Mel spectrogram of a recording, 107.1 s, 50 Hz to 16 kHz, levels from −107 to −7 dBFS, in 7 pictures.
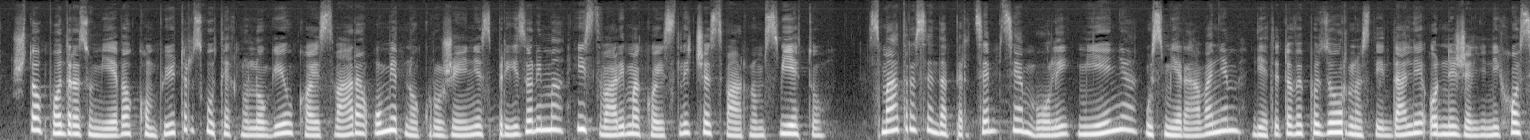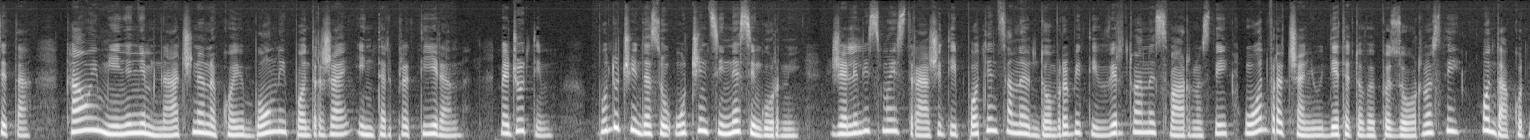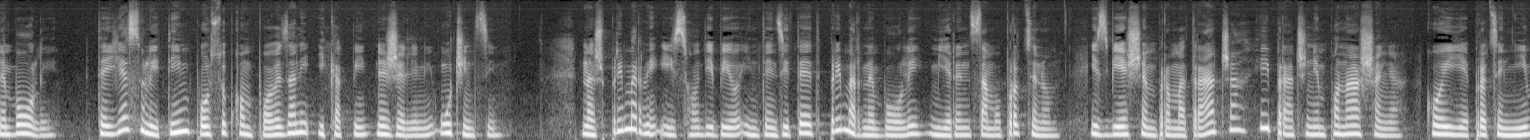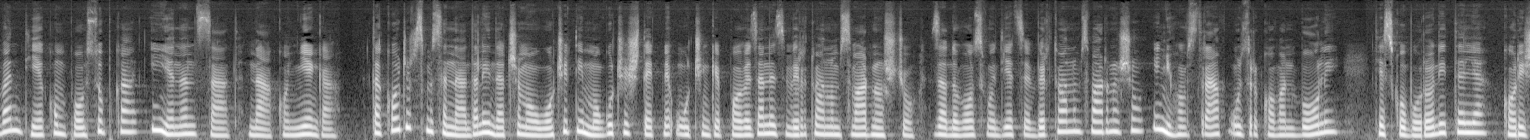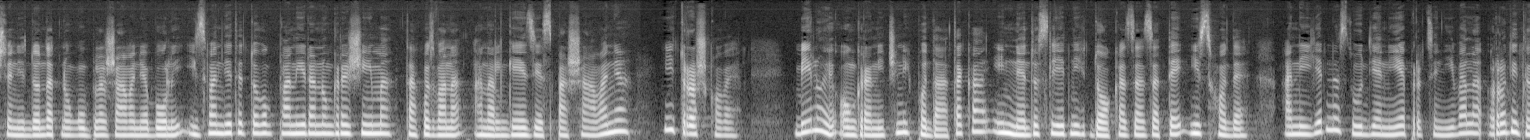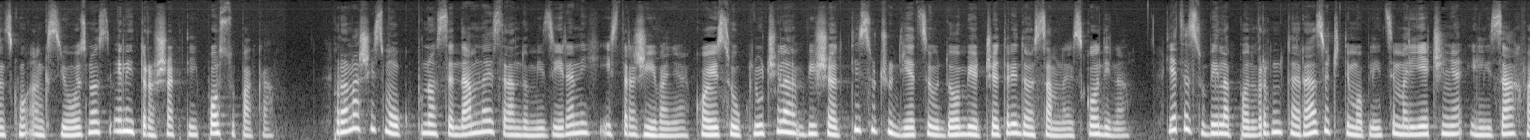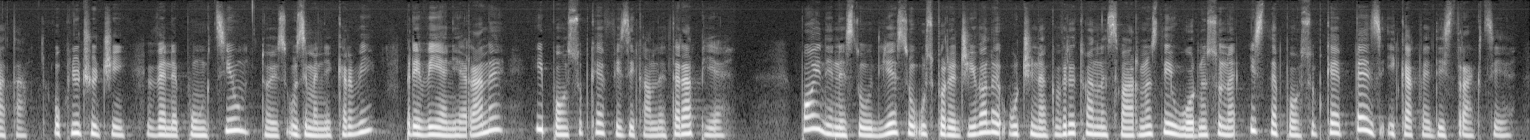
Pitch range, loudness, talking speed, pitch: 185-240 Hz, -18 LUFS, 115 wpm, 210 Hz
